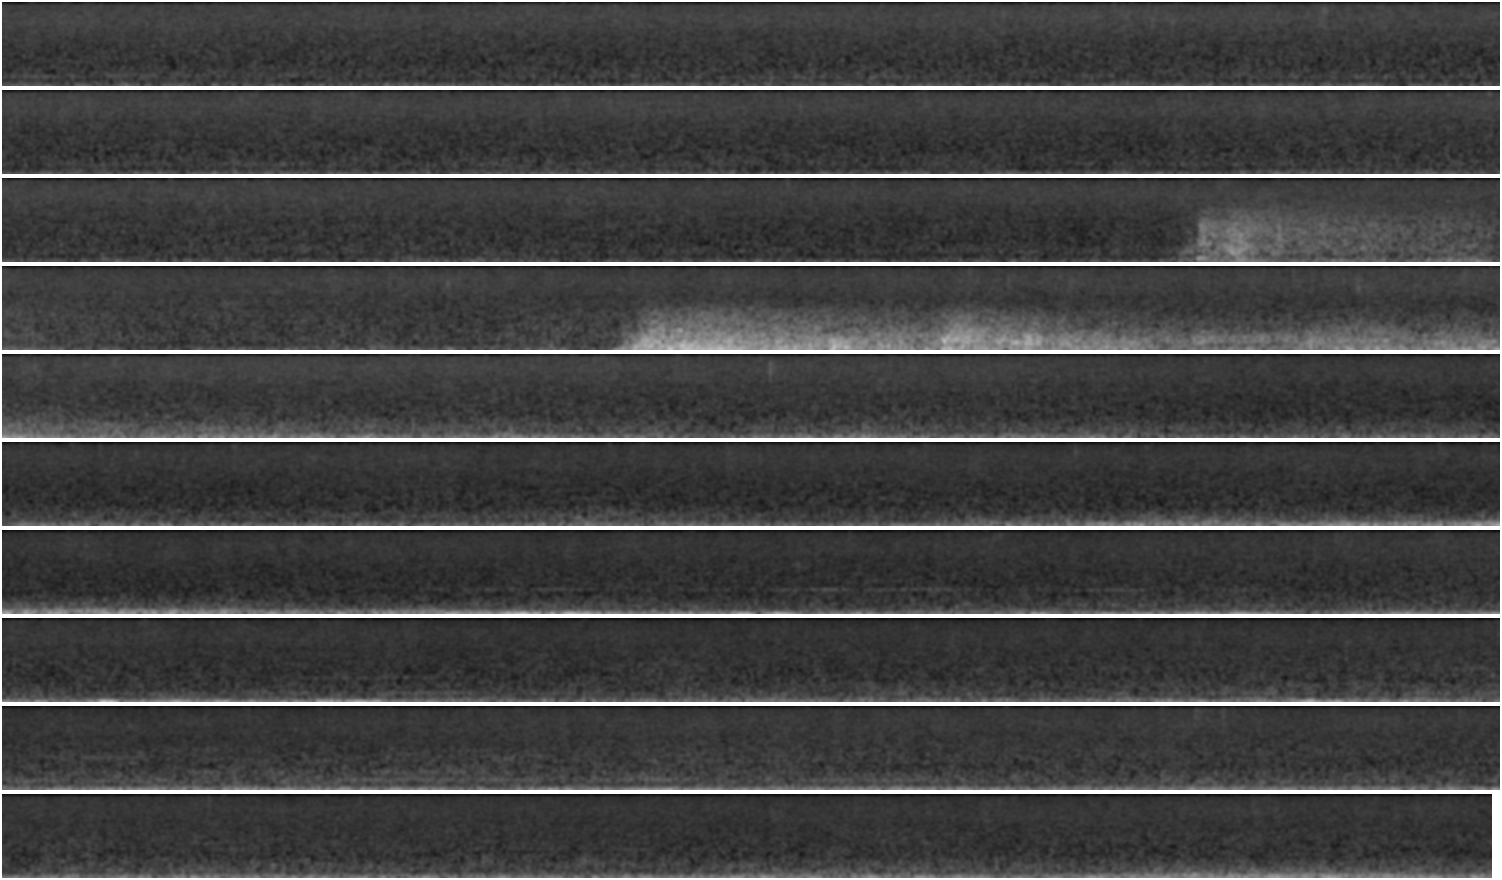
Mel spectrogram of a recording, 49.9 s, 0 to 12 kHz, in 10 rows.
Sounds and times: rain 0.0 - 49.9
thunder 13.9 - 21.8

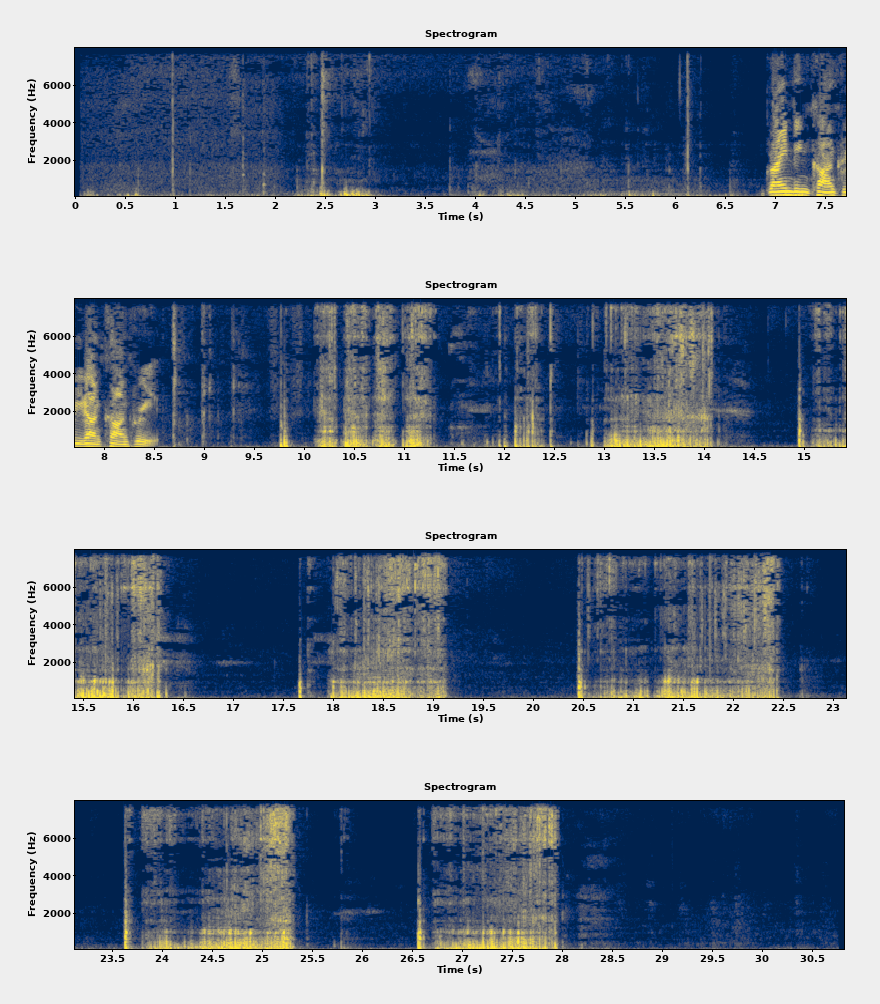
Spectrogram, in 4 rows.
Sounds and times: Dragging block on concrete 0.5 - 6.6
Dragging block on concrete 9.0 - 16.7
Dragging block on concrete 17.6 - 19.4
Dragging block on concrete 20.4 - 22.9
Dragging block on concrete 23.6 - 28.4

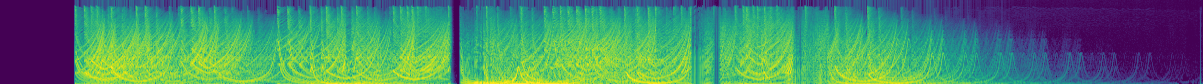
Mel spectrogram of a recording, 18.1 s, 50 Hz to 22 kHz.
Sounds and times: Multiple laser shots in quasi-battle sequence 1.2 - 14.1

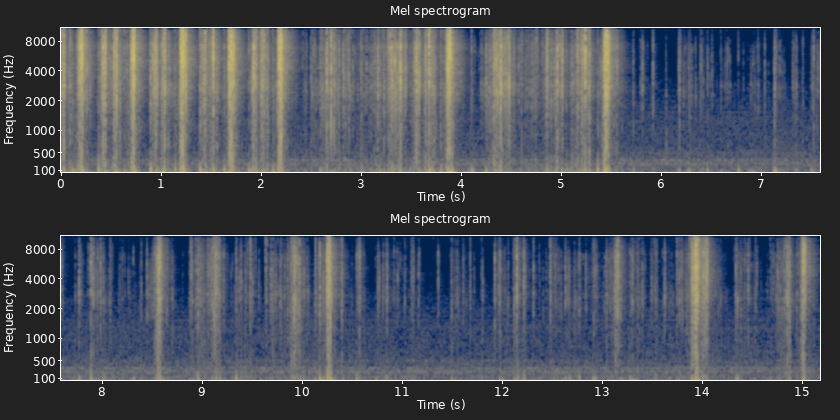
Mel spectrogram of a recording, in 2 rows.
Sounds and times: Rubikscube 0.0 - 15.1

